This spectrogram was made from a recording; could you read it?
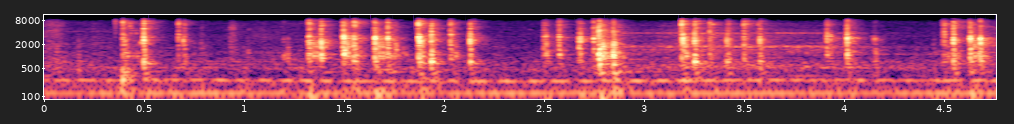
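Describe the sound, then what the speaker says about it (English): Rapid bursts of keystrokes on a computer keyboard, clustered clicks with short pauses between runs, close and clear over a steady low electrical hum, no voices. "And then we just type an attribution in."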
